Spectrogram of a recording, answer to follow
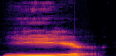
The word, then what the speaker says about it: year: amy they're both vowels two vowels next to each other and you only hear one vowel sound you hear e ye year year so you hear the long e sound the long e sound you hear no a sound in there just a long e so that's a special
